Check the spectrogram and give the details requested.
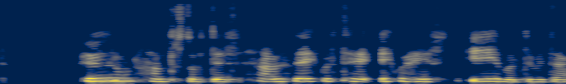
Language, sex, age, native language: Icelandic, female, 15, Icelandic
